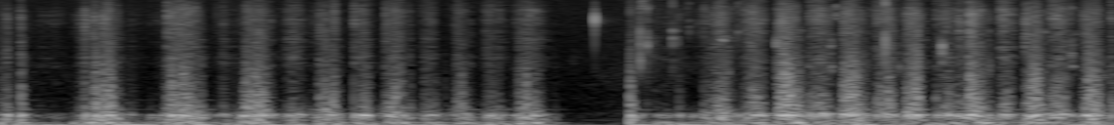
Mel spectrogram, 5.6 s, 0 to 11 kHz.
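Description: The fingertips and short nails of both hands, held close, rapidly scratch a rounded, hollow metal wire-mesh microphone grille. The result is a dense run of loud, rough scratching strokes with a heavy low rumble and a hollow hum near 258 Hz. The sound fades to a near-silent pause just before the three-second mark, then the scratching abruptly resumes at full strength.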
